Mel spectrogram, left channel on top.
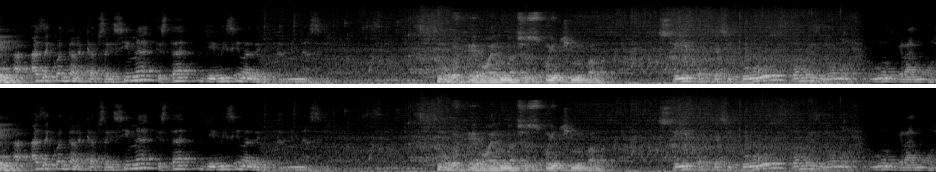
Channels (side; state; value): right; quieter; 3.5 dB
